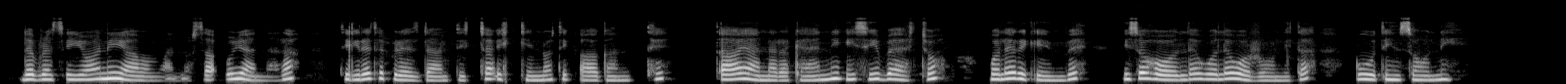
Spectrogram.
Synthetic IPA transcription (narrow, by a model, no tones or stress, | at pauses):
d̪ɐbɾɐsʼɪjo̞ːnɪjaːmɐmɐnːɔsɐʔʊjanːɐɾɐ | t̪ɪɡɪɾɛt̪ɛpɪɾɛsɪd̪ɐnt̪ɪt͡ʃːɐʔɪkːɪnːɔt̪ɪkʼaːɡɐnt̪ʰɛ | t̪ʼaːjanːɐɾɐkɐjɐnːɪʔɪsɪbɛjɐt͡ʃːɔ | wɔlɛɾɪkʼɪmbɛ | ɪsɔɦo̞ːlːɛwɔlɛwɔrːoːnːɪt̪ɐ | b̥uːt̪ʼɪnsoːnːɪ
